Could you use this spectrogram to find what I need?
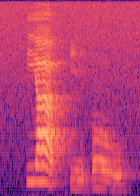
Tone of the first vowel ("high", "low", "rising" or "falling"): falling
